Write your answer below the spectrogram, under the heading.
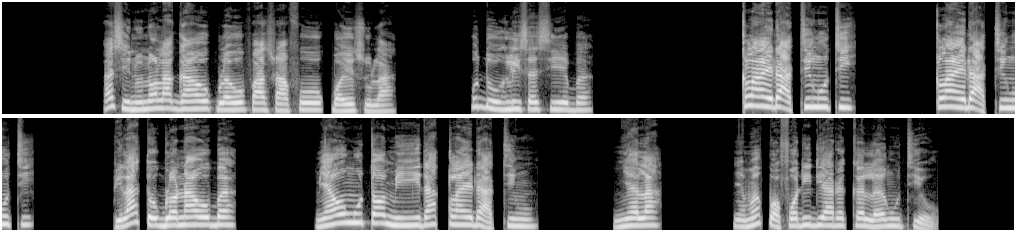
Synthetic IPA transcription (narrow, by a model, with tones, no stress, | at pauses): e˦si˨nũ˨nɔ̃˦la˦ɡã˦wo˦k͡plɛ˦wo˦ɸɛ˦a˦sɾa˨fo˦wo˦k͡pɔ˨je˦su˨la˦ | wo˦d̪o˨ɣli˦sɛ˦si˦ɛ˦bɛ˦ | klã˦ɛ˦ɖɛ˦a˨t̪i˦ŋũ˦t̪i˦ | klã˦jɛ˦ɖɛ˦a˨t̪i˦ŋũ˦t̪i˦ | pi˨la˦t̪o˨ɡ͡blɔ˨nã˦wo˦bɛ˦ | mĩ˨a˨wo˦ŋũ˦t̪ɔ˦mĩ˨ji˨ɖa˦klã˦ɛ˦ɖɛ˦a˨t̪i˦ŋũ˦ | ɲɛ̃˦la˦ | ɲɛ̃˨mɛ̃˦k͡pɔ˨fɔ˦ɖi˦ɖi˦a˨ɖɛ˦kɛ˦lɛ˦ŋũ˦t̪i˦o̰˨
